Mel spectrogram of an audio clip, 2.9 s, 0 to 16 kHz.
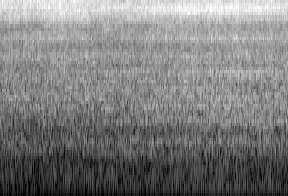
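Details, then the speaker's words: Bolens AJ Foyt 3014H lawn tractor with a Briggs & Stratton 14HP opposed-twin engine, started with throttle up and choke on after replacing the starter solenoid and adding a direct ground wire, no hot-wiring needed: even, steady chugging with no misses or knocks. Normal idle. "All right. Still like to figure out the other issues, but at least I can start it up now without having to do the hot wire thing."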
